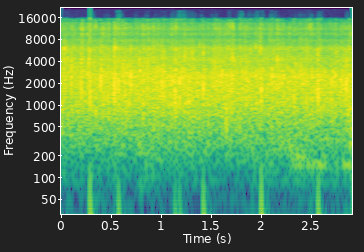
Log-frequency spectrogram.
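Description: A church audience claps warmly for the pastor, a dense, steady round of applause from a crowd indoors, with no voices over it.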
